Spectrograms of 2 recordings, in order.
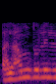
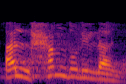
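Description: First: The opening glottal stop is weak and soft. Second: The opening glottal stop is strong and firm. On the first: The speaker calls it wrong. "الحمدللہ ہی نہیں" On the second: The speaker calls it right. "حمزہ شدت کے ساتھ ادا ہوتا ہے"

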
